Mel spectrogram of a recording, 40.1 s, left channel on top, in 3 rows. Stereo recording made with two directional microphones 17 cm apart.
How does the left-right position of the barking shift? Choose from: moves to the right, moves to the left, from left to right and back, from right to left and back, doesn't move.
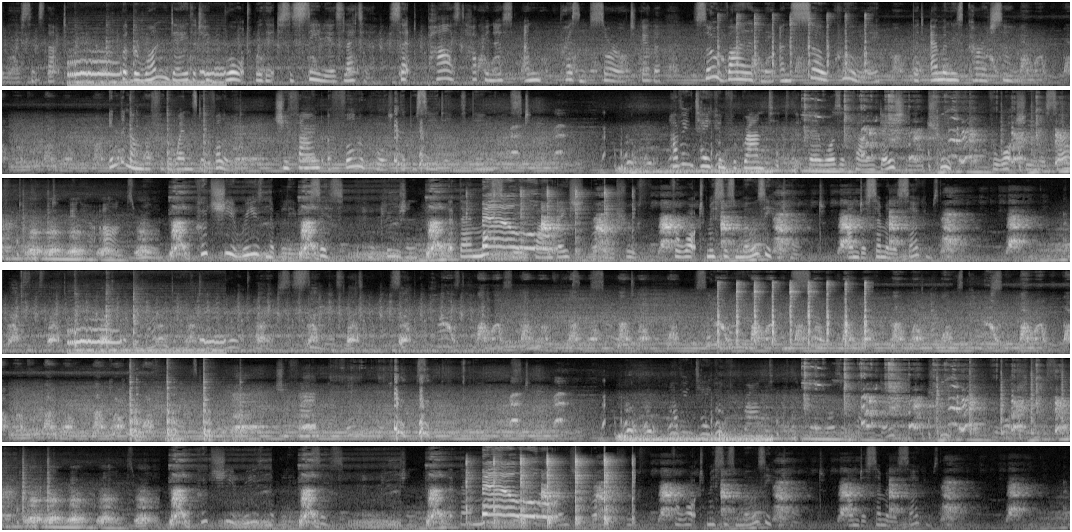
moves to the left.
